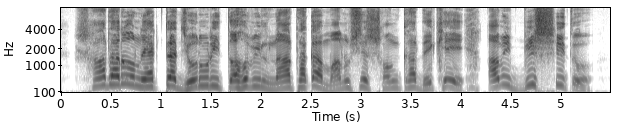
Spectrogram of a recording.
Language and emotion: Bengali, surprised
